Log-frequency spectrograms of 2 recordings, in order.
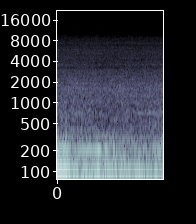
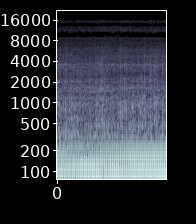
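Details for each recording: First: BMW 135i with 550i/335is clutch and lightweight flywheel, idle raised by foot to about 900 rpm: steady, smooth idle hum with the flywheel rattle mostly gone. A deeper knock returns when released to stock idle. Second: BMW 135i, 550i/335is clutch with lightweight flywheel, sport muffler, about 400+ hp, over 5k miles: steady stock idle with a light, fast rattle like a slight engine knock. It is the lightweight flywheel chattering at idle, heard from a distance.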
